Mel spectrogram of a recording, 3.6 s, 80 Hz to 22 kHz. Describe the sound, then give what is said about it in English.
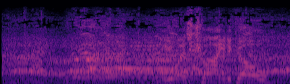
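A large stadium crowd of Mexican fans booing loudly and steadily at the final whistle of a 0-0 draw, a dense roar of many voices with drawn-out jeering tones rising and falling over several seconds. “Those boos from the Mexican crowd.”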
